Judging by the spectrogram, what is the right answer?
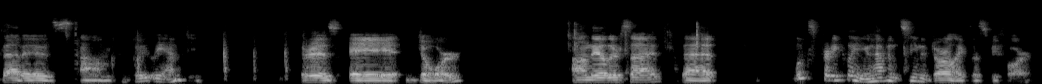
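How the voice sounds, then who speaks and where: A game master narrating a tabletop role-playing game in a halting, conversational way. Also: mid-range voice, sing-song, fairly bright tone, slight background noise. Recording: distant microphone.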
